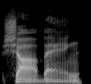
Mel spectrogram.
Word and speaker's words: shebang: In addition to that, a special line known as the shebang line pronounced sha bang must be included at the top of every PHP script file.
